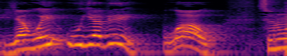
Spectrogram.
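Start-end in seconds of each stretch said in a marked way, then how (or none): 0.0-1.5 Yahweh ou Yahvé said slowly and higher, each name set apart; careful pronunciation. Shown as a demonstration. Presenting the true name of God to viewers, slow and careful. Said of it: "la vérité".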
